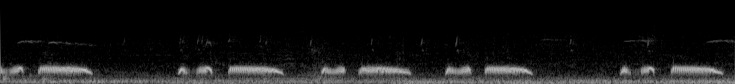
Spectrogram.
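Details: Caged lure tekukur (spotted dove) from Lombok calling to wild doves: around five rhythmic phrases of paired short coos and a longer falling coo, with faint thin bird whistles behind.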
